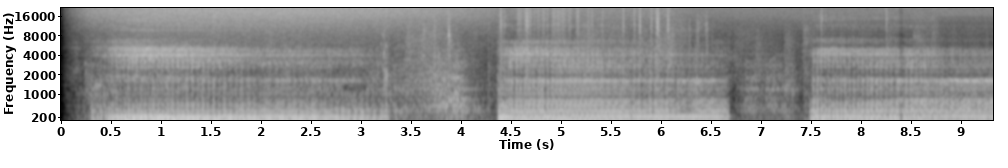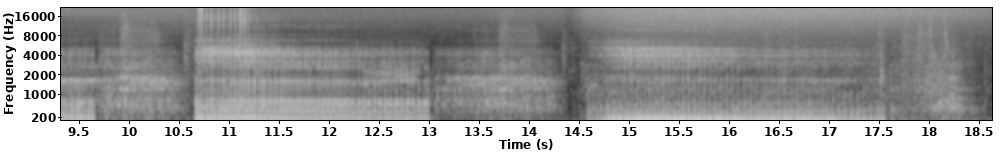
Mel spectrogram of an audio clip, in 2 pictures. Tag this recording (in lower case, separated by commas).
dog, pets, growling, animal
